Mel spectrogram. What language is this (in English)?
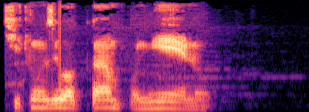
Ganda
